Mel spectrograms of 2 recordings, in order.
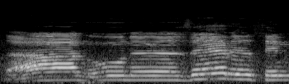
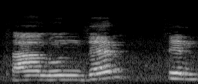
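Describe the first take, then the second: First: Letter names held long; slow recitation drill for learners; drawn-out spelling. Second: Said in the usual way. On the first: Shown as a demonstration. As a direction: stretch সা, নুন and জের evenly. Same spelling repeated drawn out.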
